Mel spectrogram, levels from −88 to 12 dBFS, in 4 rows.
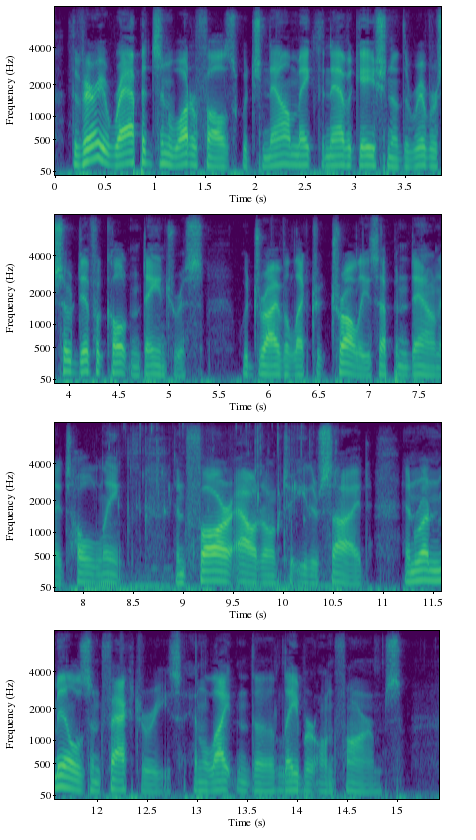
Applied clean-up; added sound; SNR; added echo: none; Water / Liquid; 15 dB; none.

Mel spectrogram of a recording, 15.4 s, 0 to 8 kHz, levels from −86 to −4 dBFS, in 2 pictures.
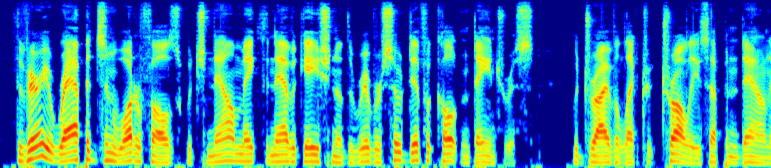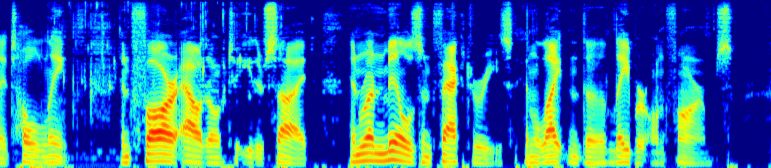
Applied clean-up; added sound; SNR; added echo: classical method spectral subtraction.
